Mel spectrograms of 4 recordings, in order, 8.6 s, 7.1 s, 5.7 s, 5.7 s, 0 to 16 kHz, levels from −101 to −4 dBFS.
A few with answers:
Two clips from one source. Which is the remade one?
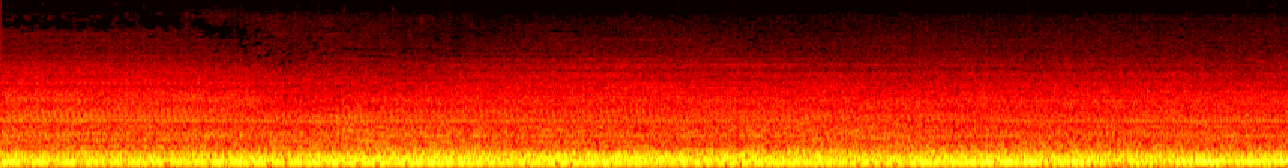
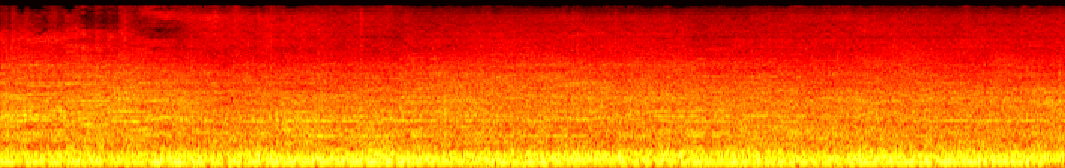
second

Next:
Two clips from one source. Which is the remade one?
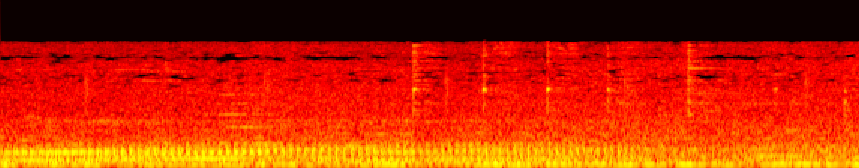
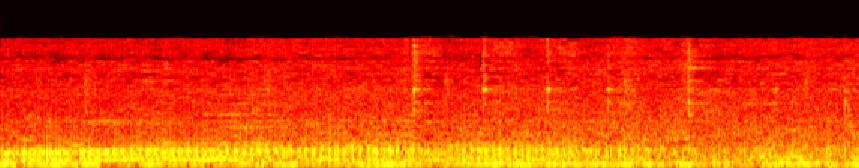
second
